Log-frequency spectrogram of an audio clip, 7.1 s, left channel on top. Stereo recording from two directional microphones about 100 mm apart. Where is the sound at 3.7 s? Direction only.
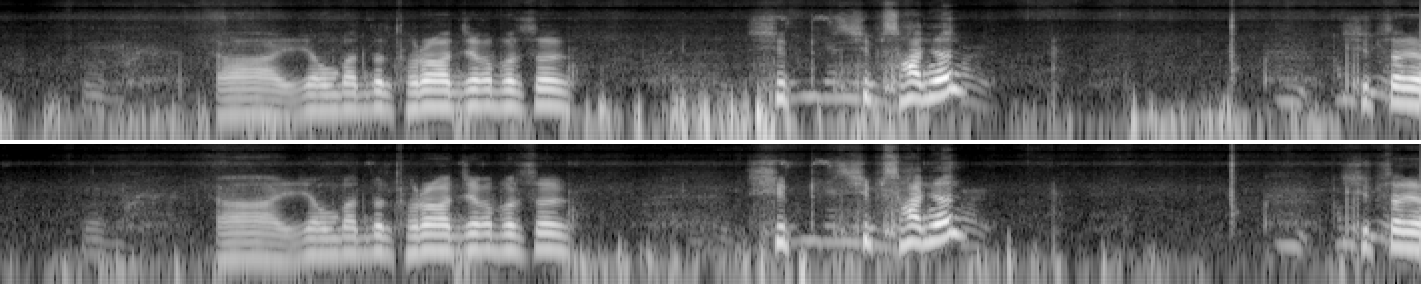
30° right (ahead or behind); by 4.8 s 10° right (ahead or behind).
